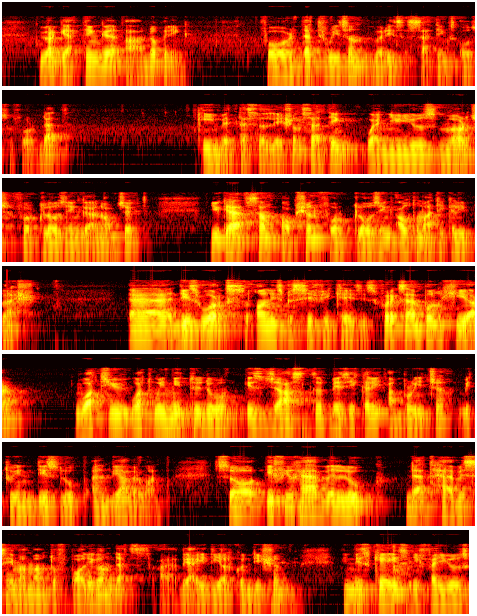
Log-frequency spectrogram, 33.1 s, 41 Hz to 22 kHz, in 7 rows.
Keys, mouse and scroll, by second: 2.7 click, 2.9-14.1 shift+middle drag, 14.6-20.7 middle drag, 20.7 Tab, 21.0 scroll down 1, 21.2-21.9 scroll up 3, 21.9-31.0 shift+middle drag, 31.0 Tab.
